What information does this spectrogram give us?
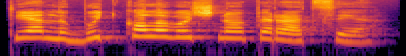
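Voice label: "тіянлы быть колӧ вӧчны операция", Komi, female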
